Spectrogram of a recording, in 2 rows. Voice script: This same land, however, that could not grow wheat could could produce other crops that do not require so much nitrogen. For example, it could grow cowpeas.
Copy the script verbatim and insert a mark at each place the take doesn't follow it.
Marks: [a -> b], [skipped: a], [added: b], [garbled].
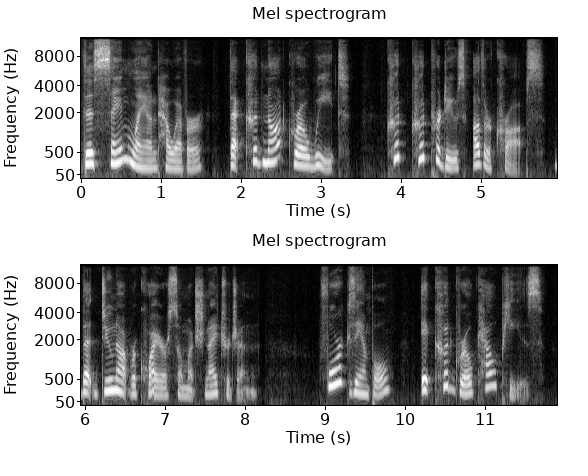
This same land, however, that could not grow wheat could could produce other crops that do not require so much nitrogen. For example, it could grow cowpeas.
